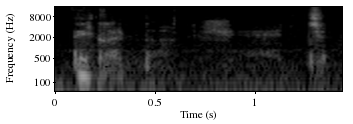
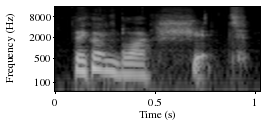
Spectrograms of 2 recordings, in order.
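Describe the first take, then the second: First: Breathy stage whisper, slow. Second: Said in the usual way. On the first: Acted. Tarot reader whispering to her viewer. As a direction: whisper it like a secret. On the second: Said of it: "whispered repeat follows".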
